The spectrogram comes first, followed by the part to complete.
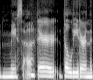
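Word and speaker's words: Masa: There's a huge beauty incubator called Mesa. I hope I'm pronouncing that right. It's M A SA. Mesa.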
